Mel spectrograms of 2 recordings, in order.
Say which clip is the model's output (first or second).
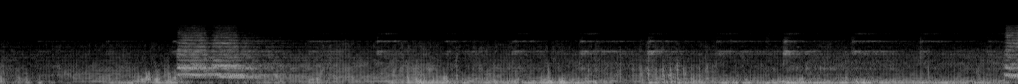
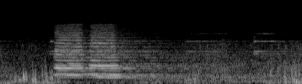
first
